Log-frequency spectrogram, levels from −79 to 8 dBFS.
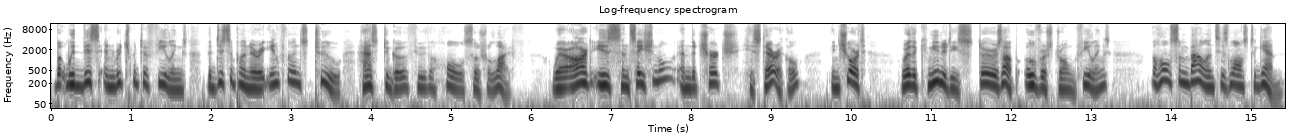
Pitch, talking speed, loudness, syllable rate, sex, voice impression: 170 Hz, 150 wpm, -19 LUFS, 5.6 syllables/s, male, masculine, middle-aged, tensed, powerful, soft, slightly muffled, raspy, slightly mature, friendly, reassuring, wild, lively, kind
